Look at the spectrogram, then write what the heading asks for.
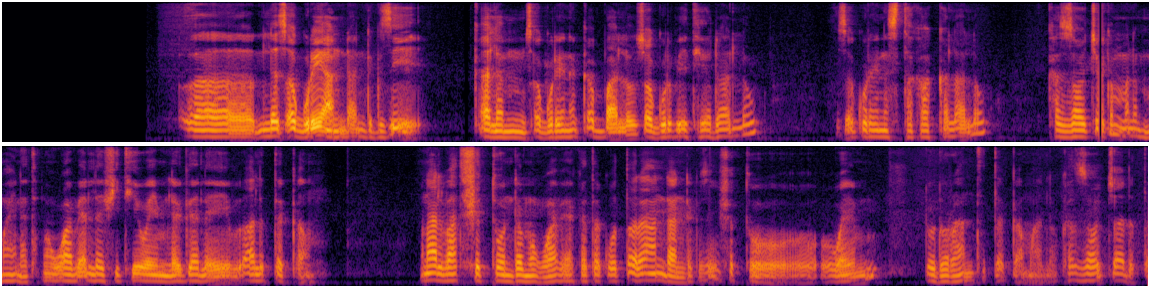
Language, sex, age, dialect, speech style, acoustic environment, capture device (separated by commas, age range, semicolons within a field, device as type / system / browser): Amharic, male, 35-44, Ethiopia - Addis Ababa, excited, silence, mobile / Linux / Chrome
